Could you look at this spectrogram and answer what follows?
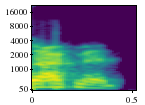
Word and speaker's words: Ahmed: So my roommate in college, his name was Ahmed. He corrected me on how to say it, and I had to put the Ahmed into it, so I said it correctly.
